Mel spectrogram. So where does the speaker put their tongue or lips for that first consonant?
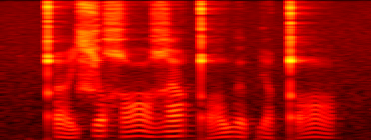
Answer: uvula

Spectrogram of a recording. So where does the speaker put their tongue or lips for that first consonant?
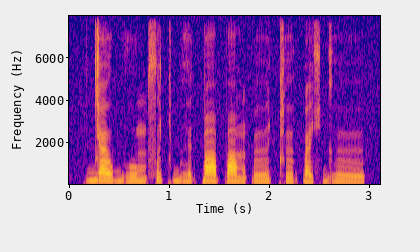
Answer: palate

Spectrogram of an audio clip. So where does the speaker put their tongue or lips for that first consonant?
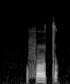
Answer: lips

